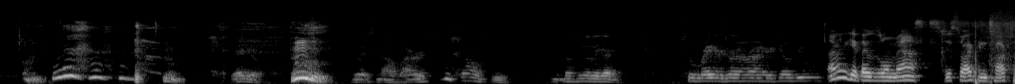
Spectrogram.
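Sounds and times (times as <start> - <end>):
speech: 0.2 - 10.1
person coughing: 0.3 - 1.8, 2.9 - 3.4
throat clearing: 1.3 - 1.9, 2.9 - 3.4.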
